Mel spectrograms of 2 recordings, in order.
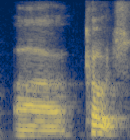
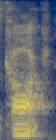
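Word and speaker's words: Koch: His last name was Cock, but it was spelled like coach. And during like football practice, our coach always called him like, coach, get over here. And he'd always have to correct him like it's Cock. Sorry, sir, it's Cock. Actually, Cock, sir.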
